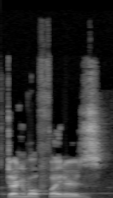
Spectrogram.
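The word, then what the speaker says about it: Dragon Ball FighterZ: No, it's Dragon Ball Fighters. That's the official pronunciation.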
